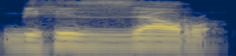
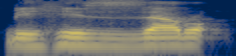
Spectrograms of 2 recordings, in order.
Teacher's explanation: Ra harfi burada cezimli. Öncesindeki harf üstten bağlandığı için ra harfi burada kalın okunması gerekiyor. Çünkü öncesindeki harfin harekesi üstte.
